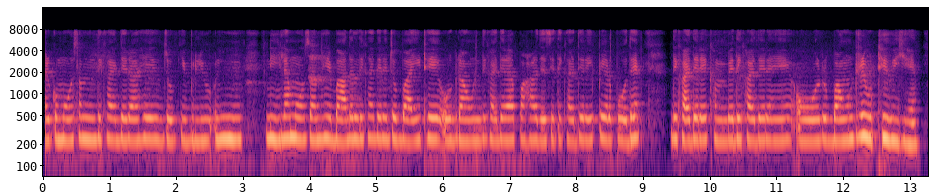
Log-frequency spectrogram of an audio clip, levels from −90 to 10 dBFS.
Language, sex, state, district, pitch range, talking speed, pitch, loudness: Hindi, female, Jharkhand, Sahebganj, 225-235 Hz, 220 wpm, 230 Hz, -15 LUFS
